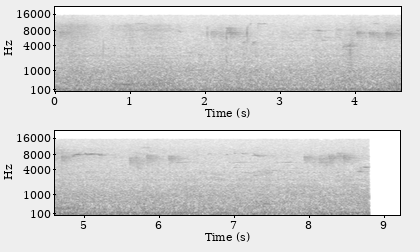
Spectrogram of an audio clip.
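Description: Faint outdoor background: a steady low rumble with short, high chirps every second or two, cutting off suddenly near the end.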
